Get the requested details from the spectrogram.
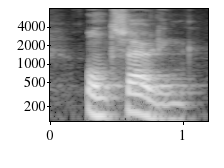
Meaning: depillarisation, the decline of pillars as a form of societal organisation
- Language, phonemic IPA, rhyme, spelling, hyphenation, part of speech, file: Dutch, /ˌɔntˈsœy̯.lɪŋ/, -œy̯lɪŋ, ontzuiling, ont‧zui‧ling, noun, Nl-ontzuiling.ogg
